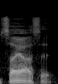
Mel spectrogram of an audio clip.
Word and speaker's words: Syosset: Well, the problem with this, Marty, and I appreciate your elucidation of these topics, but also the correction on the pronunciation of Syosset. So I've got it now, Syosset.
